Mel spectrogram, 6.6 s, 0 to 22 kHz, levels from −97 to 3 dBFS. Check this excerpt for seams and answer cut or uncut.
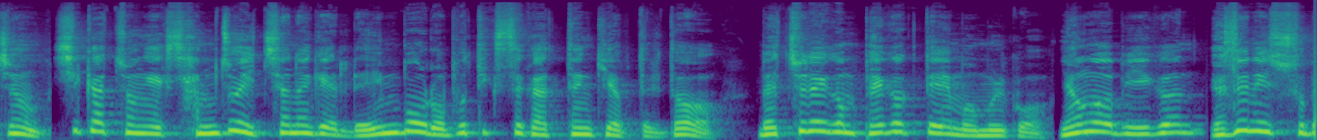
uncut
